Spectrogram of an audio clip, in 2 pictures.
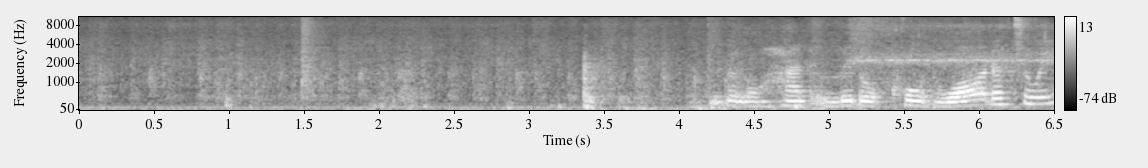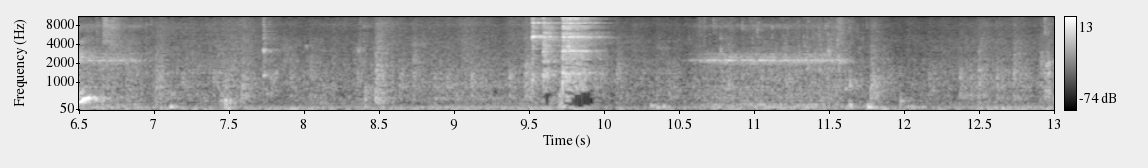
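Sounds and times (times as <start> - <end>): kitchen utensils and bowl handled: 9.4 - 10.2.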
